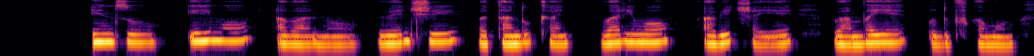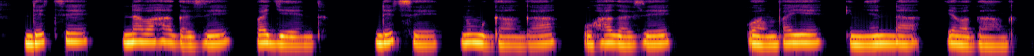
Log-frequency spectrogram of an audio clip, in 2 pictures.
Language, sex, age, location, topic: Kinyarwanda, female, 18-24, Kigali, health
